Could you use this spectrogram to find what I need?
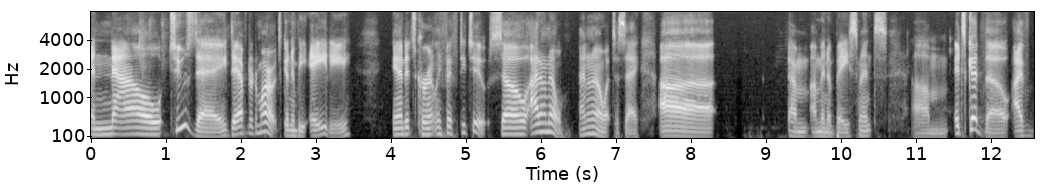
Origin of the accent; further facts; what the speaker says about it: Michigan, United States; moved away; I'm in my home state of Michigan.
